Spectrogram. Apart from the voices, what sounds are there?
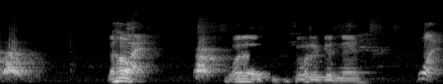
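dog barking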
